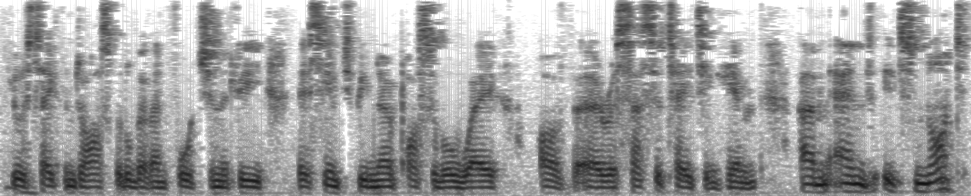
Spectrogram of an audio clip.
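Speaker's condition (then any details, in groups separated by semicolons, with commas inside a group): No condition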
